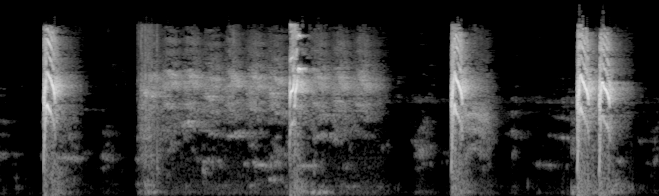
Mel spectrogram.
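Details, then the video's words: Pet Indian ringneck parakeet, new to its owner, in its first talking attempts: sharp high screeches come in bursts, separated by a stretch of buzzy warbling chatter lasting about three seconds. "My New Ring Neck Parrot first time Talking"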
